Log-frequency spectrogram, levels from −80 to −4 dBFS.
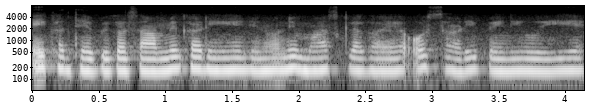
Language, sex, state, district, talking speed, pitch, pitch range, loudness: Hindi, female, Uttar Pradesh, Budaun, 190 wpm, 175 Hz, 170-180 Hz, -17 LUFS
